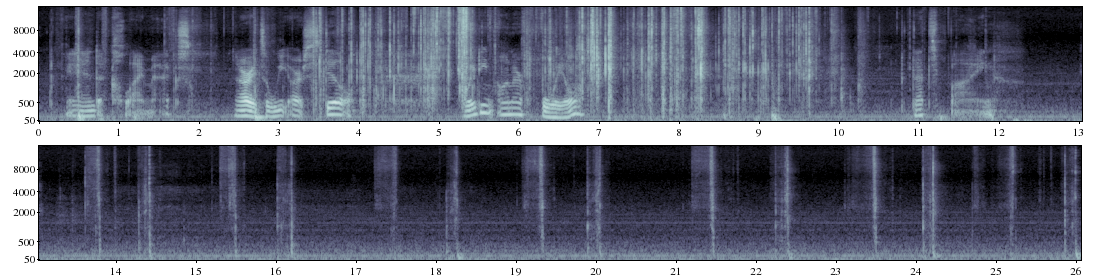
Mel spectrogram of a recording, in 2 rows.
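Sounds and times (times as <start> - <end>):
faint steady hum: 0.0 - 25.8
cards sliding and tapping: 19.1 - 20.2, 22.2 - 22.5, 23.1 - 26.0.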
